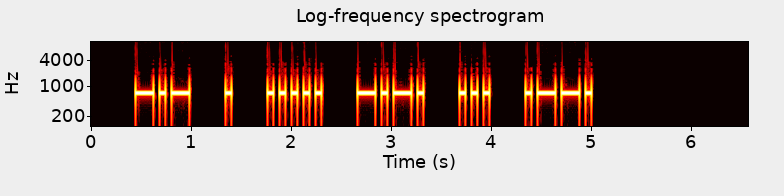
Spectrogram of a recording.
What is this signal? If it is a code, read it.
Morse code, heard as a keyed tone, about 20 wpm, spaced as for 15 wpm, 700 Hz. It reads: KE5CSP
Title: 207 Lesson 33g - Letter j - Call Signs 20wpm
